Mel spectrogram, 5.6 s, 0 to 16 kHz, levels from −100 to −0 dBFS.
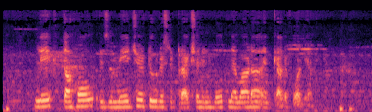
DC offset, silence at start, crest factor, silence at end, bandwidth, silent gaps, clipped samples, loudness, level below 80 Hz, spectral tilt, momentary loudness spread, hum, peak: under 0.1%; 0.05 s; 18 dB; 0.25 s; 11.5 kHz; none; under 0.1%; -20 LUFS; -50 dBFS; -6 dB/octave; 15 LU; none; -2 dBFS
